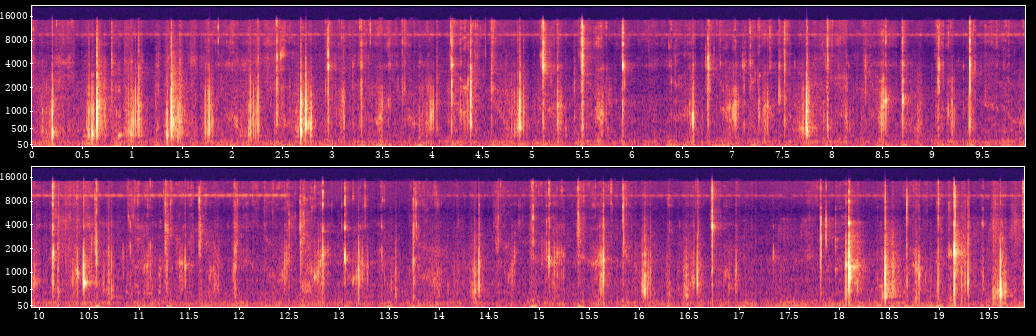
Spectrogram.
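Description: Close-miked biting and chewing of brittle chocolate pieces, with sharp crunches coming several times a second at irregular intervals.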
